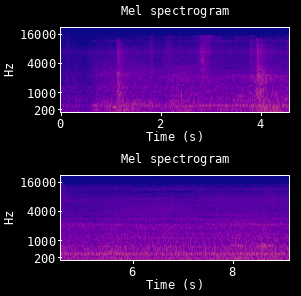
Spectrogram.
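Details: iMac before repair, with a non-compatible hard drive and a modified temperature sensor: constant loud airy rush with low hum, a few clicks over it; fans pinned at full speed, fixed by fitting an Apple-verified drive.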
